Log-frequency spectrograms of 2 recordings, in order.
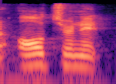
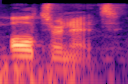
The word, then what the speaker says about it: alternate: alternate part or an alternate player on a team it would be nit alternate instead of alternate okay yeah it's different the pronunciation it's a noun or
